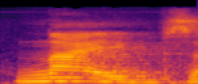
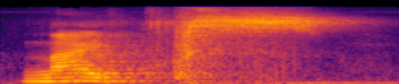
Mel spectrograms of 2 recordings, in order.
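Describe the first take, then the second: First: "knives" with a V before the final S; natural plural sound. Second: "knives" slow with F kept, like "knifes"; forced F-S ending. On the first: Teacher gives the plural of knife, natural VS ending. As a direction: let "knives" end in VS, K silent. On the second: Teacher shows the unnatural plural, forced FS ending. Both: Shown as a demonstration. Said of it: "o F S naturalmente vai virar V S".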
